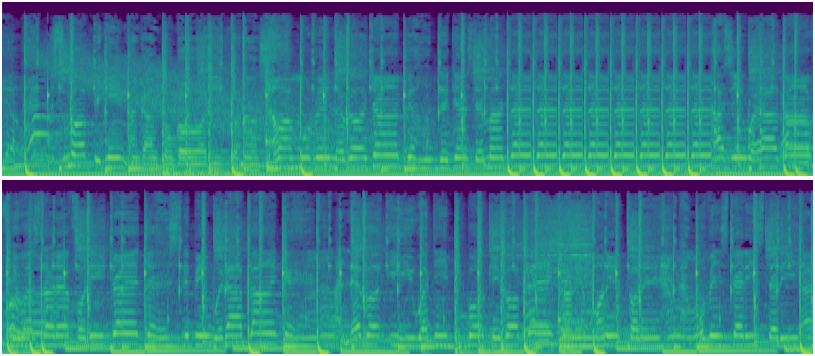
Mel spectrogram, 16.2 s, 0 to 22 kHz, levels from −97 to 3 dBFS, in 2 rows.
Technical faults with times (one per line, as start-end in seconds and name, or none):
5.29-7.10 broken-record loop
